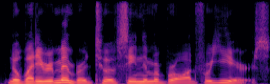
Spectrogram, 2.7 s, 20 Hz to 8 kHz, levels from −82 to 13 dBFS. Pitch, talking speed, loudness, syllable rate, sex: 160 Hz, 200 wpm, -17 LUFS, 5.8 syllables/s, male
